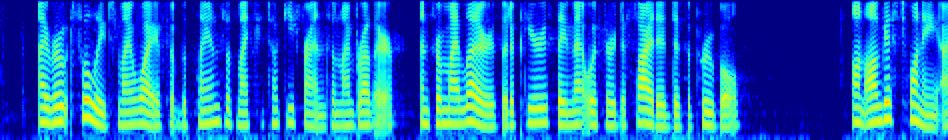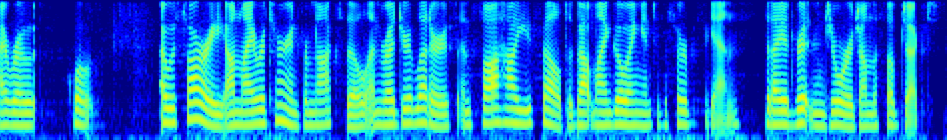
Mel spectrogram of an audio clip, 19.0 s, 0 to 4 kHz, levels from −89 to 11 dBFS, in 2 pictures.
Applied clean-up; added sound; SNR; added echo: neural separator model SepFormer WHAMR!.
